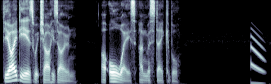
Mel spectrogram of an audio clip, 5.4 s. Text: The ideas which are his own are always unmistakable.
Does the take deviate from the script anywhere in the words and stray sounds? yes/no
yes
